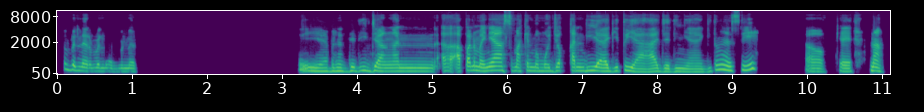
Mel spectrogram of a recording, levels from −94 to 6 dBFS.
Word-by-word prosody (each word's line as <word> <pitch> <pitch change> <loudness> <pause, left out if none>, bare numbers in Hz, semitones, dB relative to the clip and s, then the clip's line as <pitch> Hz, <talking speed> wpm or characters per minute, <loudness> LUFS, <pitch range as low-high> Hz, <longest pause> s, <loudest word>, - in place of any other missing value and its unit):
Benar 200 -8 -1
benar 165 -1 -5
benar. 160 -1 -4 2.2
Iya, 170 -1 +1
benar. 175 +1 0
Jadi 190 +3 -1
jangan, 170 -2 +2 0.5
eee, 180 +2 -2
apa 165 +6 +2
namanya, 210 +1 +4
semakin 190 -1 -2
memojokkan 185 +1 -1
dia 195 -2 +4
gitu, 185 +5 -2
ya, 150 -4 +2
jadinya, 150 -2 -2
gitu 165 +10 -4
enggak, 230 -5 +4
sih? 235 +7 +2 0.7
Oke. 155 0 -2 0.3
Nah, 185 -2 +5
175 Hz, 115 wpm, -23 LUFS, 160-195 Hz, 2.2 s, Nah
